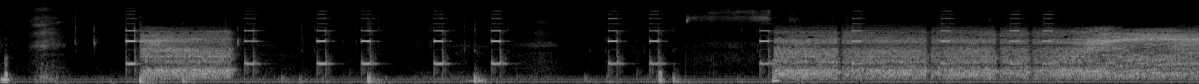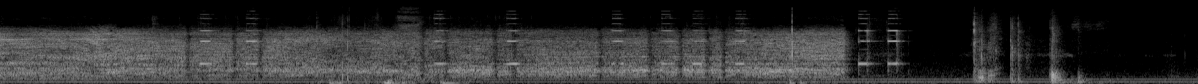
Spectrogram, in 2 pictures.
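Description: Handheld weather radio giving short electronic key beeps as its buttons are pressed to step through channels. These alternate with stretches of receiver static hiss, the longest lasting about twelve seconds, where no clear station comes in.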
